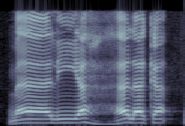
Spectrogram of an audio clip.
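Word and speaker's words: ماليه هلك: السكت يعني من غير تنفس دون زمن الوقف، هكذا: مالية هلك عني، مالية هلك عني.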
